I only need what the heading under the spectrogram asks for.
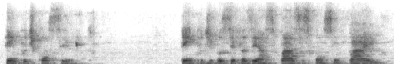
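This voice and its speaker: Female pastor, casual sermon delivery with fillers, gravelly tone, faint background hiss. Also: lowish voice, flat delivery, a little slow. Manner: conversational preaching with frequent fillers. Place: church. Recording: dull lo-fi online service recording.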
